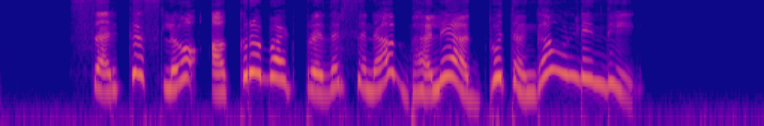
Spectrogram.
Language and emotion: Telugu, surprised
